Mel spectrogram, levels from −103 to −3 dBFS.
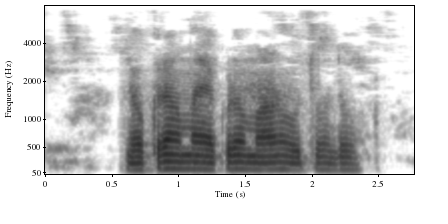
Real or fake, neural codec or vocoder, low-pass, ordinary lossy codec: real; none; 7.2 kHz; AAC, 32 kbps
